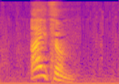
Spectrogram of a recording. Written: item

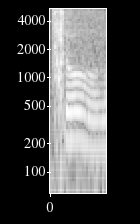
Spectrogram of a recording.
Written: soolo

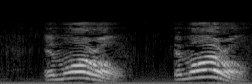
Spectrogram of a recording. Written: immoral

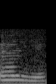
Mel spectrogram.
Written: oljy

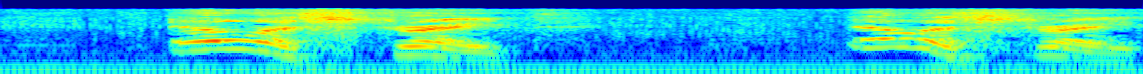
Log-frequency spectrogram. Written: illustrate

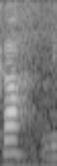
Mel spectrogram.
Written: kahvi

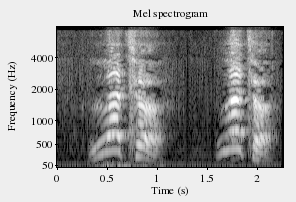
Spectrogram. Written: letter

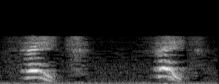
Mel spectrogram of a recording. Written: fate

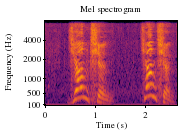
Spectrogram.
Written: junction

